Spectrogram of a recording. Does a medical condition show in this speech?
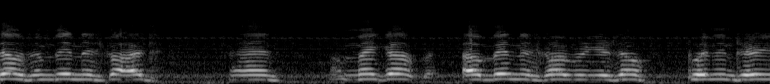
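Yes: cerebral palsy, spastic, mild.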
